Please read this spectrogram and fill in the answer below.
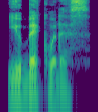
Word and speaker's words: ubiquitous: The first word is ubiquitous, and ubiquitous has 4 syllables. That first syllable is just like you're saying the letter U, ubiquitous, and the stress is going to be on that second syllable, ubiquitous, ubiquitous.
